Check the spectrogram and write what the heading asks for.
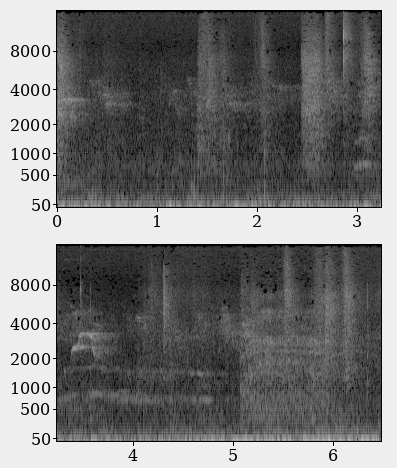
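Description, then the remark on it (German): Faint birds sing and chirp outdoors outside an open window, with a few thin whistles drifting over a steady background hiss and occasional soft shuffling noises. “Ich lasse jetzt einfach kurz mal ein bisschen auf, dass ihr die Vögel ein bisschen hört.”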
